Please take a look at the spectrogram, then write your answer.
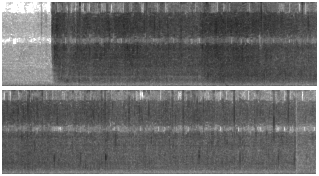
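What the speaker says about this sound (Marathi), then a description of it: "तर आता आपण तळून घेऊया तेल तापलेलं आहे तर आता कारलं टाकून घ्यायचे" Bitter gourd (karela) hits hot oil and sizzles loudly at once, a steady, dense frying hiss that carries on close-up for several seconds with a few small pops, no talking.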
